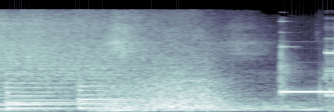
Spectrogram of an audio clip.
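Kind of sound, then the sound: household object, doorbell ringing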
